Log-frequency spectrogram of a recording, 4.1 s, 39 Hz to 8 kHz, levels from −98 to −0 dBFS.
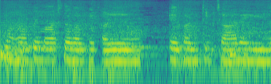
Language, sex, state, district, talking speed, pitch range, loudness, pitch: Hindi, female, Maharashtra, Mumbai Suburban, 175 wpm, 170-180 Hz, -15 LUFS, 175 Hz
